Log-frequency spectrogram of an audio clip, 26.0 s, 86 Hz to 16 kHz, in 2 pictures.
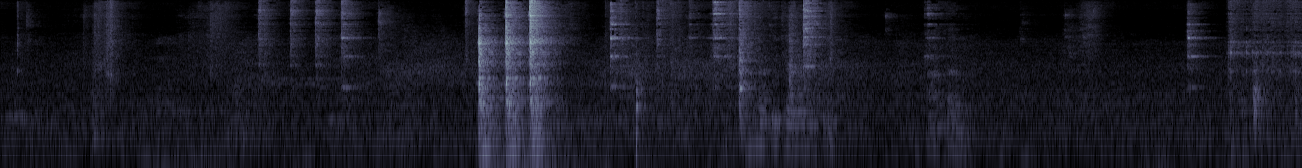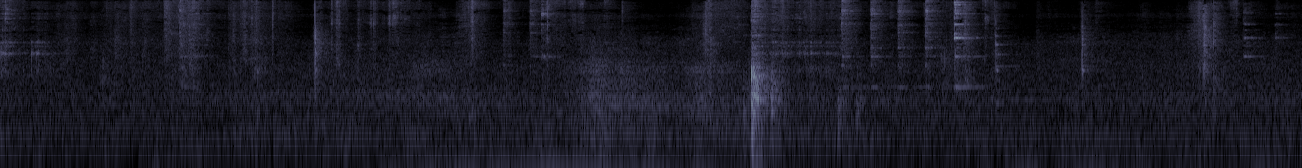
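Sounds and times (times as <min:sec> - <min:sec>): spoon and dishes clinking: 0:02.5 - 0:03.9, 0:05.5 - 0:08.4, 0:11.8 - 0:13.8, 0:14.6 - 0:15.6, 0:20.4 - 0:24.0, 0:25.0 - 0:26.0.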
